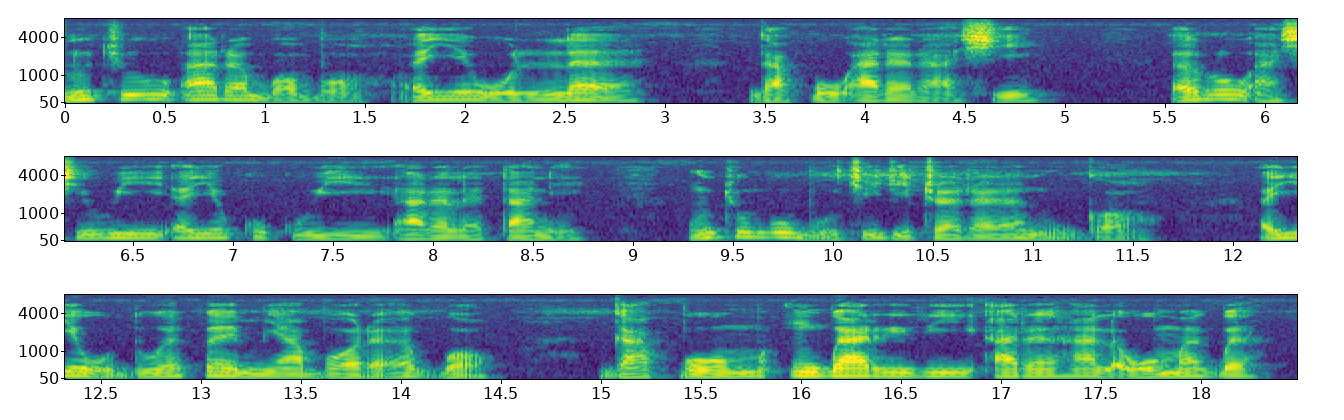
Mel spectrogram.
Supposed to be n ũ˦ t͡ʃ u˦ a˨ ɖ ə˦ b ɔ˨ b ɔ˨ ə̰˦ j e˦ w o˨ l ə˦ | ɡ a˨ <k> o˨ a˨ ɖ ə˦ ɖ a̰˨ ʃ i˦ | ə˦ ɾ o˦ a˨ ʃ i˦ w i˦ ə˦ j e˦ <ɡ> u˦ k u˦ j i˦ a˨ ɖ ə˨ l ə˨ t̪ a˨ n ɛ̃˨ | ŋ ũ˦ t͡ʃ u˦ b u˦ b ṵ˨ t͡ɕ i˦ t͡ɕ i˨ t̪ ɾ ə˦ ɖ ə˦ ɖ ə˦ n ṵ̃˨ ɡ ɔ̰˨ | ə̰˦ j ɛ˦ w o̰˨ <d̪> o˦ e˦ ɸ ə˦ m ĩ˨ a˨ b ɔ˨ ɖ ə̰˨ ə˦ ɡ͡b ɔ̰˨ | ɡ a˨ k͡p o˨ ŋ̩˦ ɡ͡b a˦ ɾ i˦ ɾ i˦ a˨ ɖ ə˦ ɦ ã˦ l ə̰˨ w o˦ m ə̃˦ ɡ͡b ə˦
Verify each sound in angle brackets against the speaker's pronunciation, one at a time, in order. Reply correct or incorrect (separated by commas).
incorrect, incorrect, correct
